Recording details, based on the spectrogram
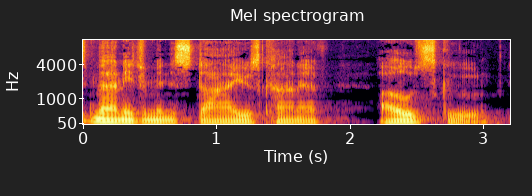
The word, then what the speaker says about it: old school: 那注意它的发音，old school。那中间的字母 d 往往读快的时候呢，读得很轻，几乎是没有发出来。 old school，所以呢，有的时候你听到是这样的一个发音。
